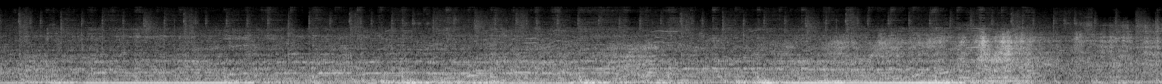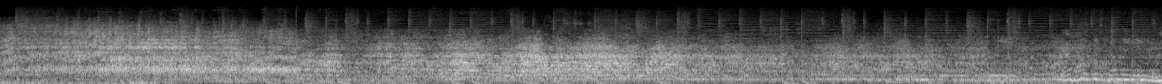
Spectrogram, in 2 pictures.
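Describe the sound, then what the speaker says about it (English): A mini jet aircraft making a high-speed display pass at the Truckee Tahoe air show, a loud roaring whoosh rising and falling with Doppler sweep, heard under an announcer's voice. "The aircraft picked up an incredible amount of speed because of its very clean and simple design."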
